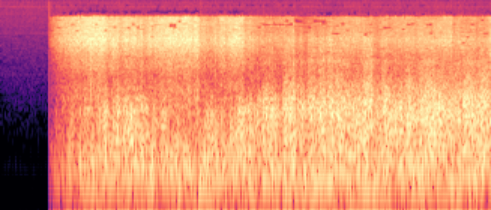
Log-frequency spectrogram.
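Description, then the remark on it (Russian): Stormy wind roars and buffets against the microphone in a steady, loud rumble that starts after a brief silence and continues without a break, in low temperature at a church on the Volga-Don Canal in the Volgograd region, Russia, on its feast day. No voices are heard. “В день престольного торжества, несмотря на низкую температуру и штормовой ветер, сюда пришло много людей.”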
